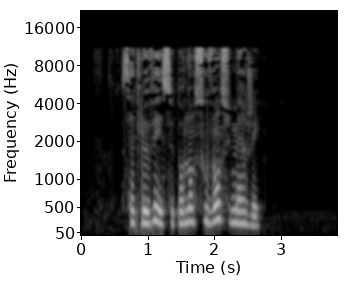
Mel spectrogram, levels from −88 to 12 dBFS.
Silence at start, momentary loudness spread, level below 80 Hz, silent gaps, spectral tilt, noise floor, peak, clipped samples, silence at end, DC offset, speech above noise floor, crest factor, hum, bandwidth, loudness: 0.6 s; 11 LU; -68 dBFS; none; -3.5 dB/octave; -76 dBFS; -6 dBFS; under 0.1%; 1.2 s; under 0.1%; 54 dB; 18 dB; none; 12 kHz; -21 LUFS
